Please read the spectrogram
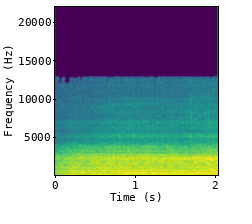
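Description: Heavy dump truck driving past, its engine and tyre noise steady after a slight swell at the start.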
